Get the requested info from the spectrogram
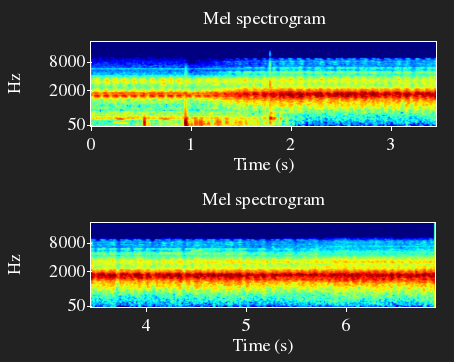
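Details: Asian common toad trill swelling in after a couple of seconds of knocks and handling sounds, then continuing as a loud, rapid, evenly pulsed churring call.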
